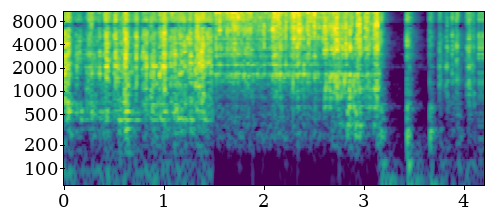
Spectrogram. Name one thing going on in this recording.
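A lemon squeaks and grinds on a hand juicer.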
